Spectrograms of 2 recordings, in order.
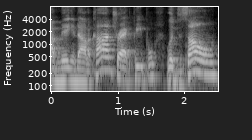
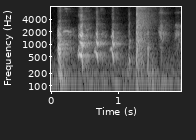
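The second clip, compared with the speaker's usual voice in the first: high wheezing laugh. Real, not acted. Laughing at own impression.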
